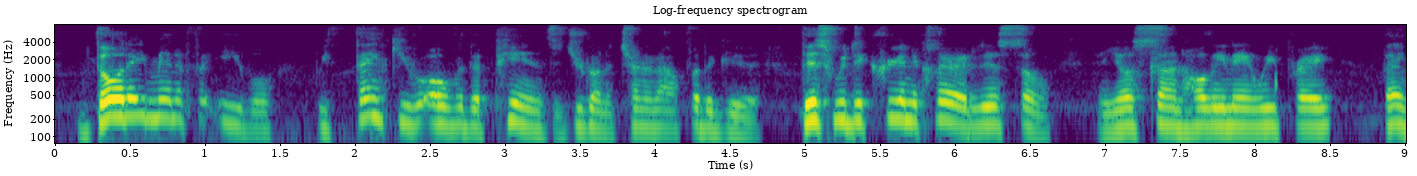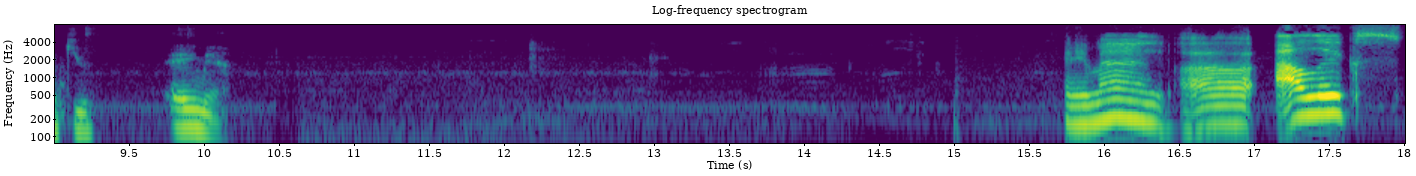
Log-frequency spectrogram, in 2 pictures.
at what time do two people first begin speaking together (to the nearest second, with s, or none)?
none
